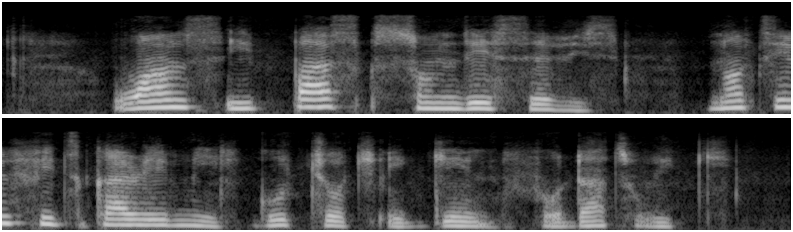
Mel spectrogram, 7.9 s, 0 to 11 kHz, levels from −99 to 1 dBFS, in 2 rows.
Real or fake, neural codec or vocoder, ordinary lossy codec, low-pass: fake; codec, 16 kHz, 4 kbps, FreqCodec, smaller model; none; 7.2 kHz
